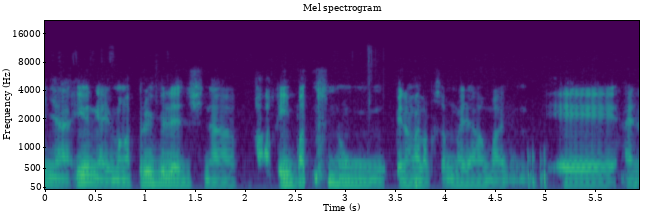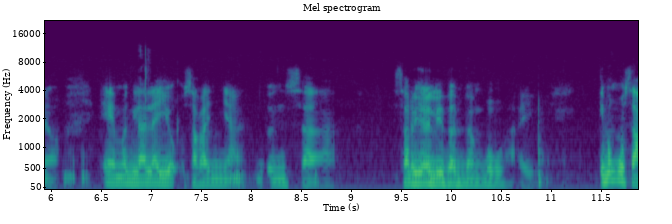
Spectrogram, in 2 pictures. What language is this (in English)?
Filipino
